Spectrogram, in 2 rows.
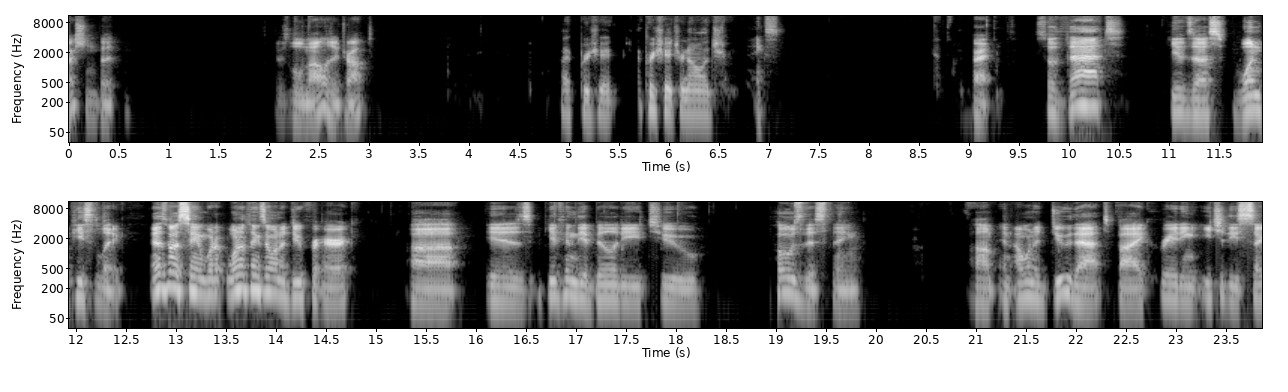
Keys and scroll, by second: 3.7 space, 9.6 space, 15.7 e, 19.9 space.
